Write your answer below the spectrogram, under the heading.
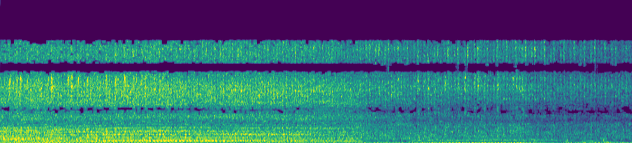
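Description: Diesel engine of an abra, a wooden water-taxi boat, running loud and steady, then easing off about five seconds in as the boat throttles back.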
